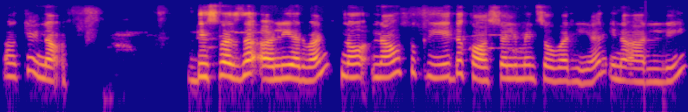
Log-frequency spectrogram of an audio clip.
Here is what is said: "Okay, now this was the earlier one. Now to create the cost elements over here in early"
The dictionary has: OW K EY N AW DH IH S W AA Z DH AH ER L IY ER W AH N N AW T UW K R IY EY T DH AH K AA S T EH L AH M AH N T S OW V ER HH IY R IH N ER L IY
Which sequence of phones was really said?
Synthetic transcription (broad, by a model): OW K EY N AW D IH S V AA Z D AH ER L IY ER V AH N N AW T UW K R IY EY T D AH K AA S T EH L AH M AH N T S OW V ER HH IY R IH N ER L IY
